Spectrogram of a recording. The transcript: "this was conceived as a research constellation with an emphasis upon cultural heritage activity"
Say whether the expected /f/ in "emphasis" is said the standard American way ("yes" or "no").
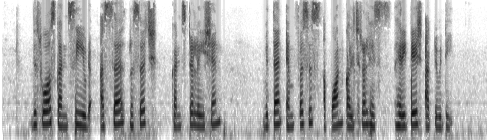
yes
